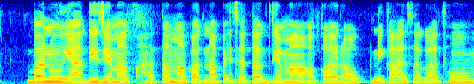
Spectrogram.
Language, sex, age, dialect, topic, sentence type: Chhattisgarhi, female, 18-24, Central, banking, question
